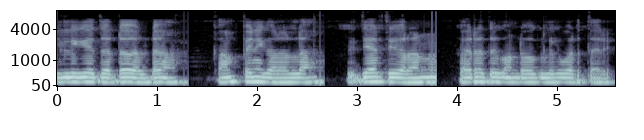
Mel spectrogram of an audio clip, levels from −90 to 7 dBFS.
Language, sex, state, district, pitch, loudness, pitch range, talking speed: Kannada, male, Karnataka, Dakshina Kannada, 130 Hz, -16 LUFS, 130-140 Hz, 85 wpm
